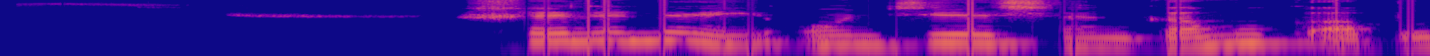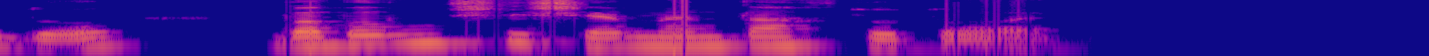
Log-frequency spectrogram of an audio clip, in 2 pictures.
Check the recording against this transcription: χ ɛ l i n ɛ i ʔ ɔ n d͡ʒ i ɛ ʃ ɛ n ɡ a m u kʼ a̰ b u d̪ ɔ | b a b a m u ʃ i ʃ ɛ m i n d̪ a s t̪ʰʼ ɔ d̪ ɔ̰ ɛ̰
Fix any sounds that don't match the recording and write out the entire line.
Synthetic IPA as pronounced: χ ɛ l i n ɛ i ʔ ɔ n d͡ʒ i ɛ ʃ ɛ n ɡ a m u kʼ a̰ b u d̪ ɔ | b a b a m u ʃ i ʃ ɛ m ɛ n d̪ a χ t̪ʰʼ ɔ d̪ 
